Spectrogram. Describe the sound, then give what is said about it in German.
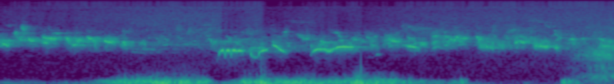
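A song thrush sings clear, varied phrases amid a busy chorus of other birds, led by a blackbird, chirping continuously, with a low wind rumble underneath and no voices. “Zweite Hauptrolle ist die Singdrossel und dann verschiedene Akteure in den Nebenrollen.”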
